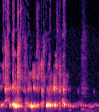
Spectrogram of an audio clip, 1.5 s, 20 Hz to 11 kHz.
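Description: Wine from a just-opened 2013 bottle, fermented in stainless steel tanks, glugs and splashes into a glass for about a second, the bubbly gurgle tapering off into a faint trickle at the end, with no voices.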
